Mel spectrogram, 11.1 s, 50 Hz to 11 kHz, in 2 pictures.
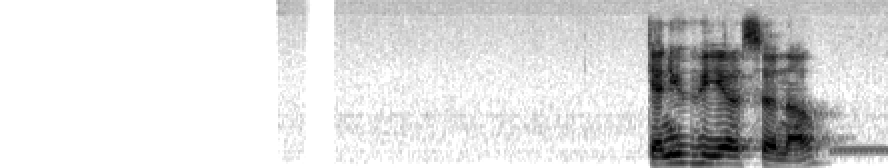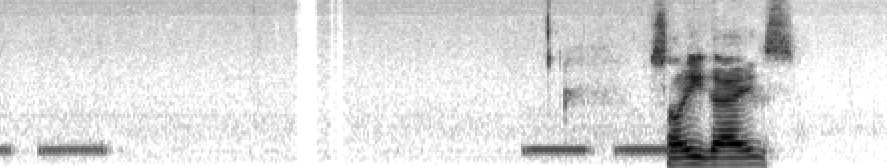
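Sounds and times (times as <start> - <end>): telephone ringback tone: 5.2 - 6.2, 8.8 - 9.8.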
